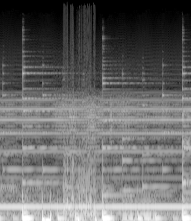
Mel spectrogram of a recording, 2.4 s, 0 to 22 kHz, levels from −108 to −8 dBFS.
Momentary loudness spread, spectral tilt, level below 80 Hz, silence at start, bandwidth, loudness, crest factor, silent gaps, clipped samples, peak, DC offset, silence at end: 5 LU; -7.5 dB/octave; -16 dBFS; 0 s; 6.6 kHz; -19 LUFS; 12 dB; none; under 0.1%; -2 dBFS; under 0.1%; 0 s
